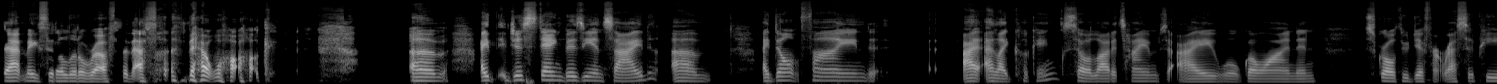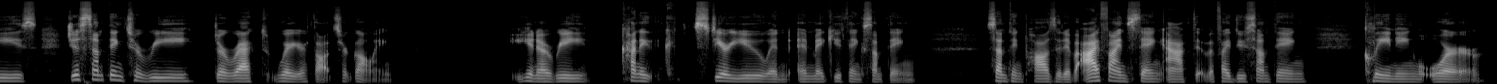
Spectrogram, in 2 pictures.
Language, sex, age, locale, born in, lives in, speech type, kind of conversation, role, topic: English, female, 45-49, en-US, United States, United States, conversation, podcast, guest, How do small daily habits impact your overall well-being?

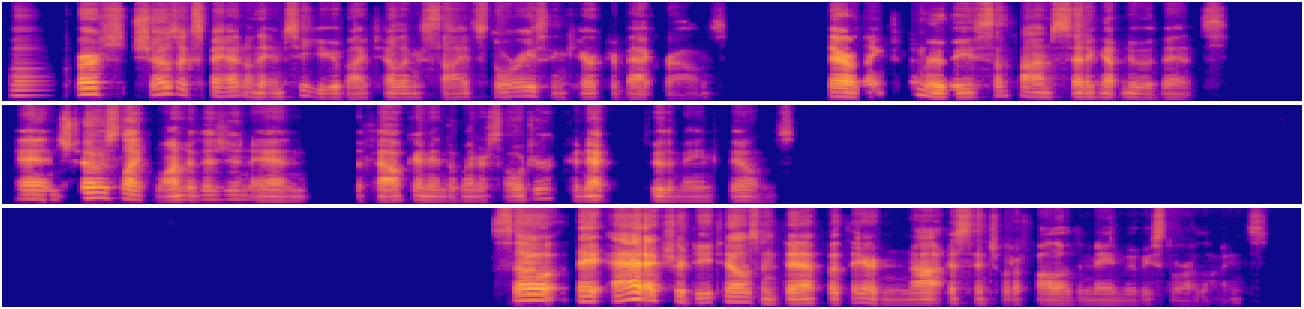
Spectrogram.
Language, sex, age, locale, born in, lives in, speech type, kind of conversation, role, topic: English, male, 30-34, en-US, United States, United States, read, expert-assistant, expert, Explain how the Marvel Cinematic Universe (MCU) is structured.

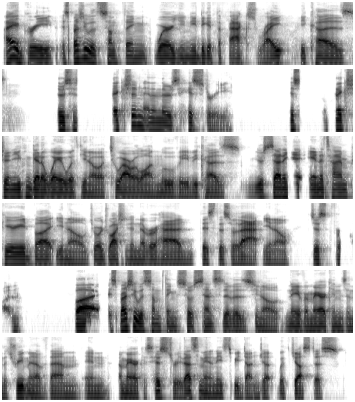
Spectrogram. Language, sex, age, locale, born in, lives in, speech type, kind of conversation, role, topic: English, male, 25-29, en-US, United States, United States, conversation, unstructured, none, Which movie’s pacing should I study to improve my scene rhythm?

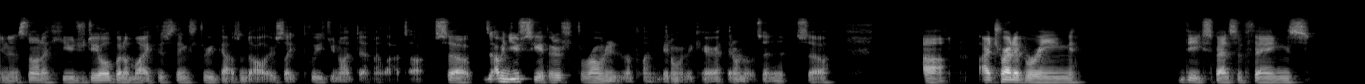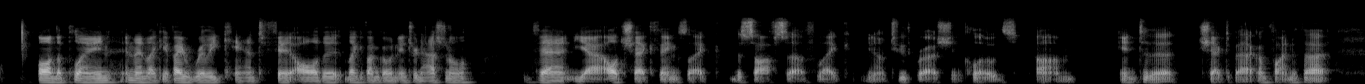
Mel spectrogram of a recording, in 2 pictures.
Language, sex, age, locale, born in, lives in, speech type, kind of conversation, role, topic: English, male, 25-29, en-US, United States, United States, conversation, unstructured, none, What packing hacks help you travel light without missing essentials?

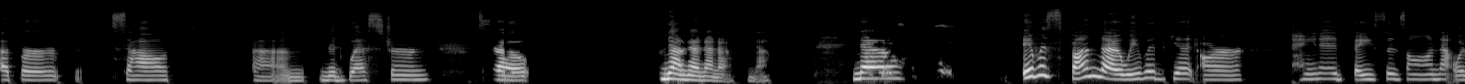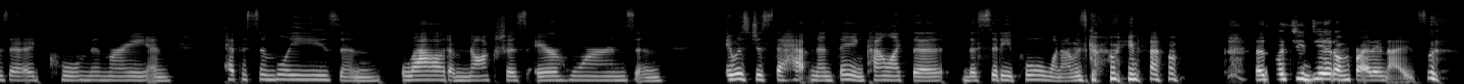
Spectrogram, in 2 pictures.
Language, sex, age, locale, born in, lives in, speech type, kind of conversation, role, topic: English, female, 45-49, en-US, United States, United States, conversation, unstructured, none, What is a childhood memory that always makes you smile?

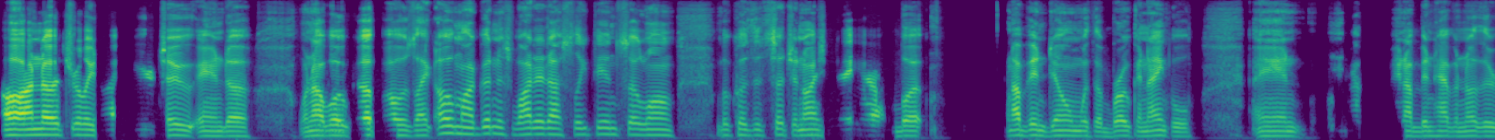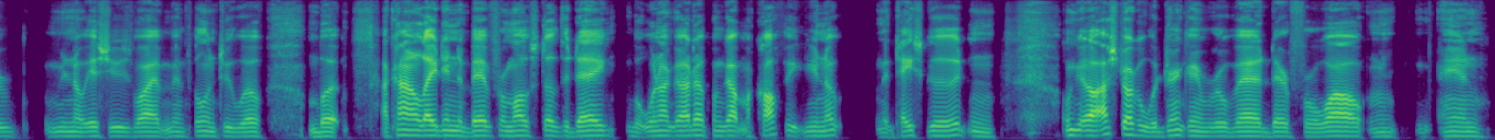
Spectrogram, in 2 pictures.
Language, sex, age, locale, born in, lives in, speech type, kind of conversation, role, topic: English, male, 40-44, en-US, United States, United States, conversation, unstructured, none, What has been the highlight of your day so far, and why did it matter to you?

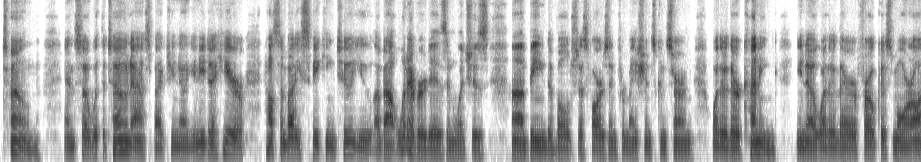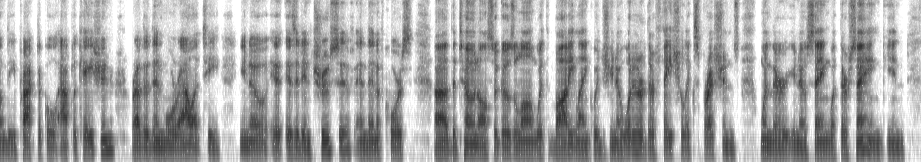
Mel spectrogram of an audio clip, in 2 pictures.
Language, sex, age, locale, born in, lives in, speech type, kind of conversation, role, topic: English, male, 40-44, en-US, United States, United States, conversation, unstructured, none, How do you learn best: through videos, reading, or hands-on practice?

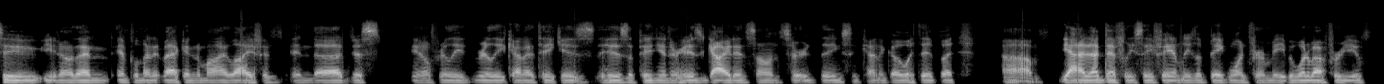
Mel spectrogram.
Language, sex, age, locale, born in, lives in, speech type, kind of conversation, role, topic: English, male, 30-34, en-US, United States, United States, conversation, unstructured, none, Who shaped your outlook on life, and how do you keep those connections alive today?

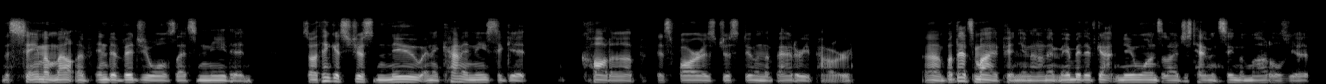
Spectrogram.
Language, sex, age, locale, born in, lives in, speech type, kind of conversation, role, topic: English, male, 35-39, en-US, United States, United States, conversation, unstructured, none, How do everyday choices and community policies shape how you care for the environment?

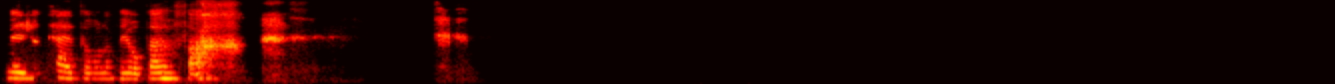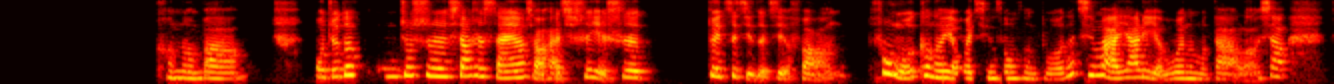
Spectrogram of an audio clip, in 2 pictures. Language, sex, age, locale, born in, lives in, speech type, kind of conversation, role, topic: Chinese, female, 25-29, zh-CN, China, Germany, conversation, unstructured, none, 家长对学习成绩的期望会给学生带来压力吗？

